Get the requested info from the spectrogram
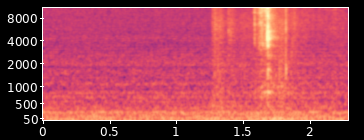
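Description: Low steady room hum, broken near the end by a brief rustle and one sharp click.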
